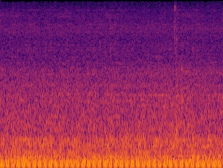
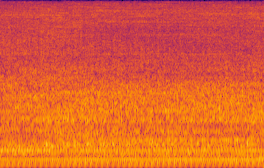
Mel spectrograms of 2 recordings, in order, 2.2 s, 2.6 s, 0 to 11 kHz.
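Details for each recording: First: 1992 Geo Metro XFi, retrofitted with AC from a 1995 Metro plus a new compressor, condenser and dryer, holds a smooth, even low idle with no vibration while the compressor runs, controlled by a new AC delay board that raises idle first. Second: 1992 Geo Metro XFi with retrofitted AC: loud, steady hiss over an even idle as the idle-up valve opens with the compressor, air drawn through the air cleaner into the intake; sounds like a vacuum leak but isn't.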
